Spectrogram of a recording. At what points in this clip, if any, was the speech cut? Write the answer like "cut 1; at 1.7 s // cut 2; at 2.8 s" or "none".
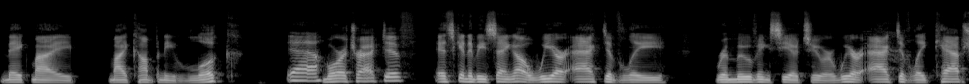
none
